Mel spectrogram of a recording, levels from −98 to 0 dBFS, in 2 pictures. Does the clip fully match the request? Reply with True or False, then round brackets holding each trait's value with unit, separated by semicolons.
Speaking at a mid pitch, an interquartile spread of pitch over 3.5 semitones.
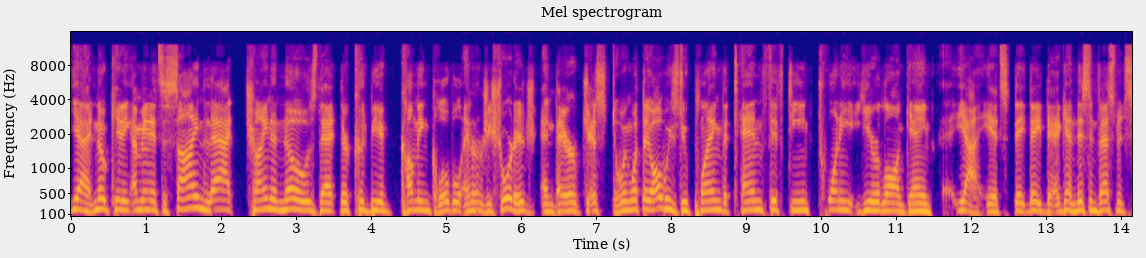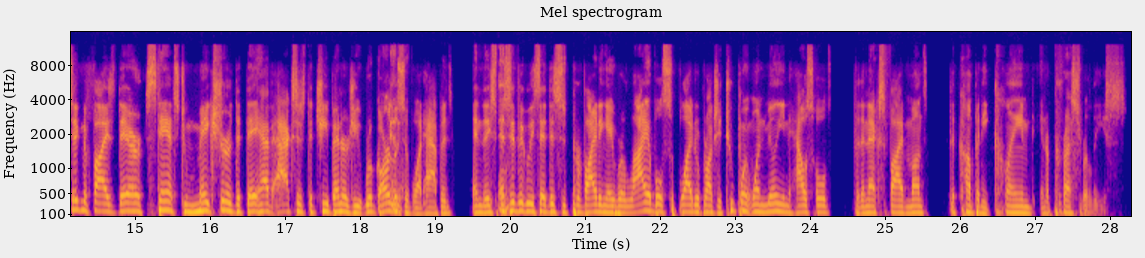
True (155 Hz; 4.3 semitones)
